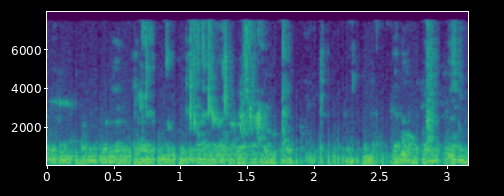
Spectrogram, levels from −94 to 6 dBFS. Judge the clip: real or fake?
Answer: real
